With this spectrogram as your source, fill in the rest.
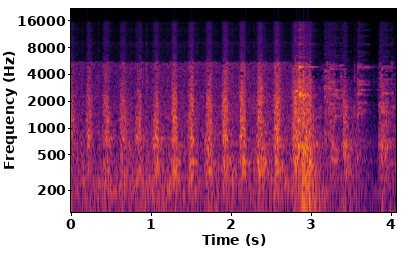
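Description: A small steam engine chuffs steadily along the track.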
